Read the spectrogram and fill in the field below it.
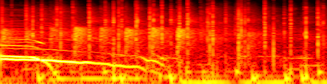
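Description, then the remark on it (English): Scattered applause at a live recording of The Geekies awards show at the Rebel Bank in Walthamstow, East London, with irregular, sharp claps continuing throughout, modest rather than roaring, opening with a falling whoop-like tone. “Crowd goes wild. Okay, maybe not so much.”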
